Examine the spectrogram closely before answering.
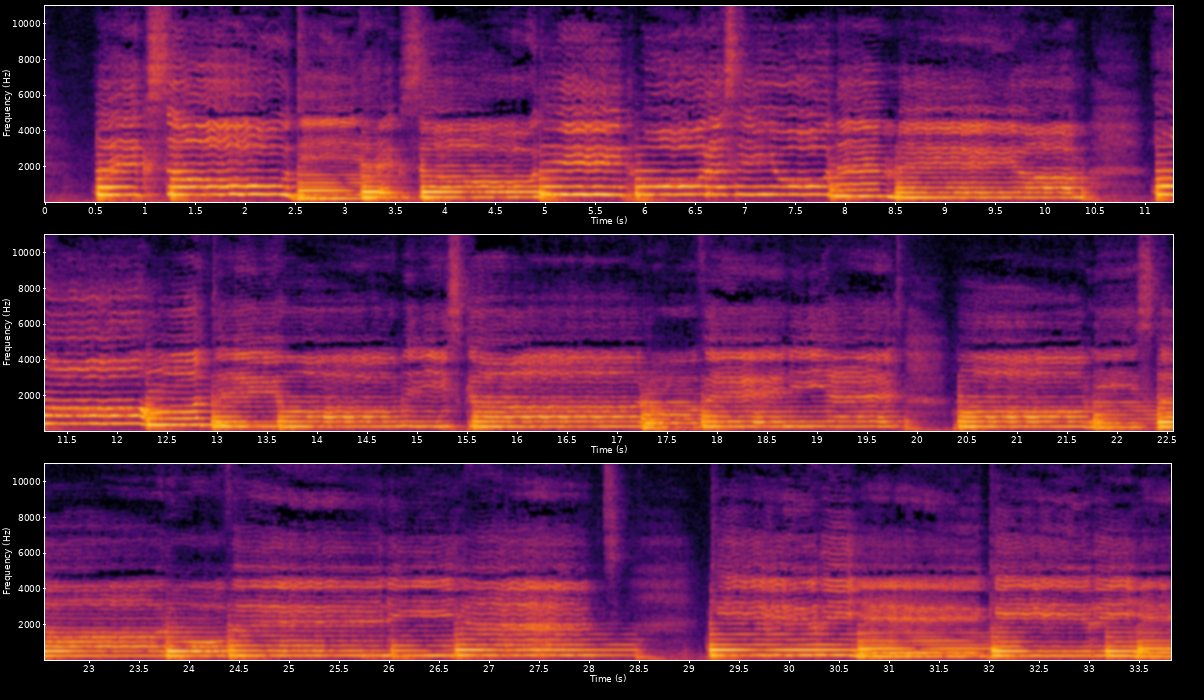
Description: Kyrie alto

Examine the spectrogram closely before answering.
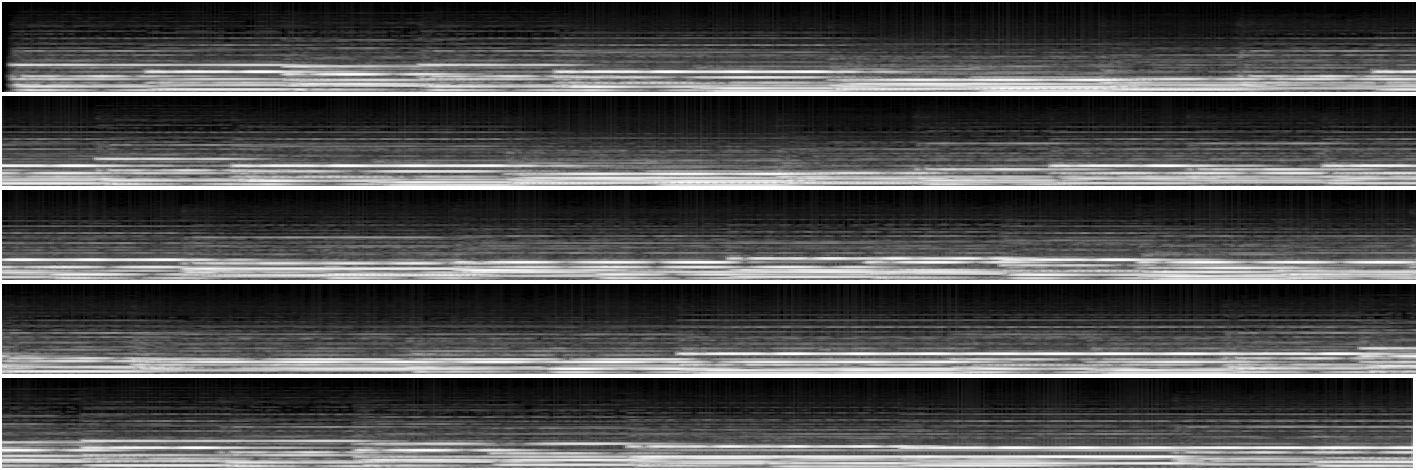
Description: Sanctus Quadragesimae Organ

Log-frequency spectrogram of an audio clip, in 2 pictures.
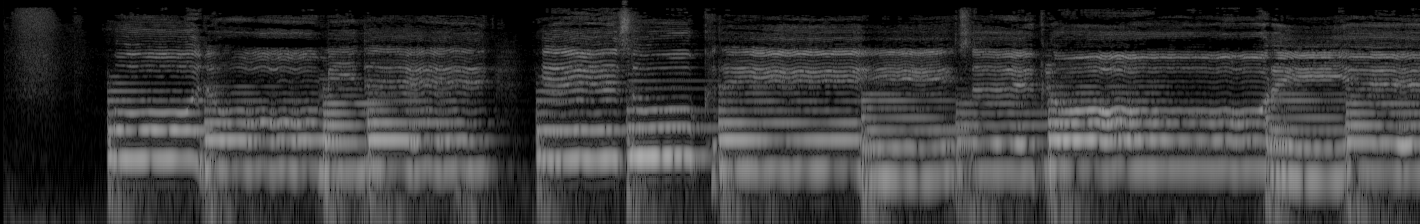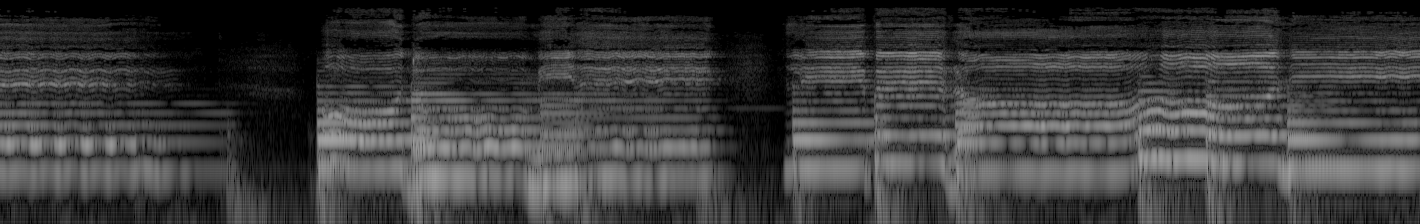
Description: Offertoire Alto

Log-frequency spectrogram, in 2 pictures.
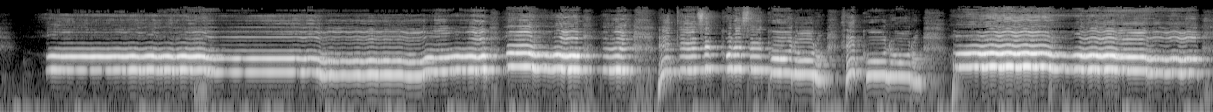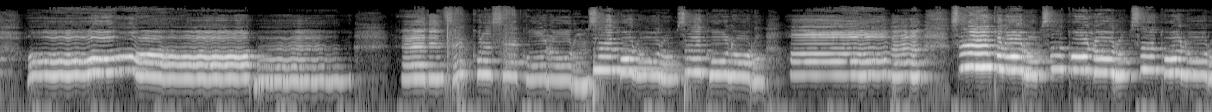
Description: et in saecula voix

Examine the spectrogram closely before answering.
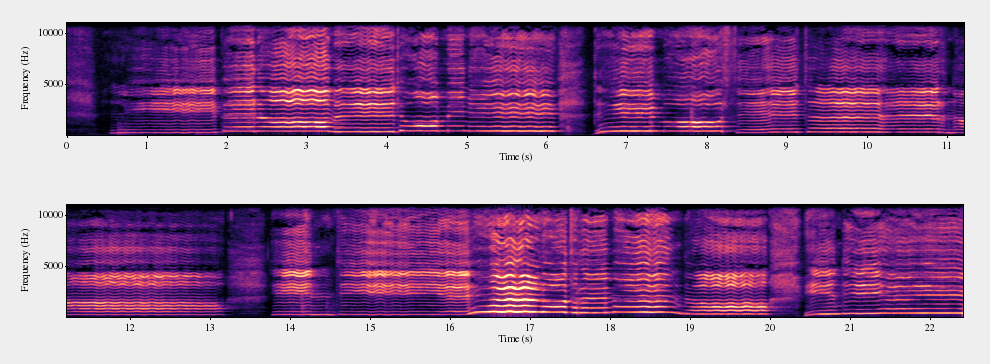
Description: Libera me unisson voix alto

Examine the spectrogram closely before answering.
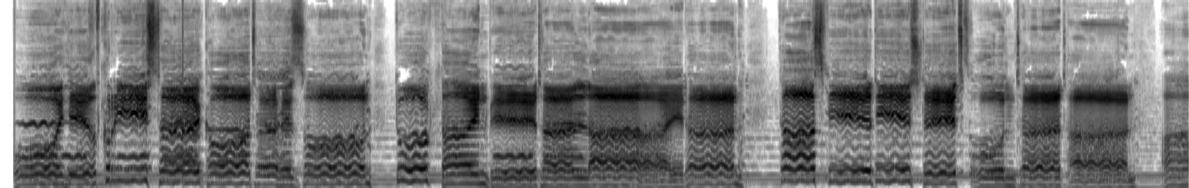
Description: O hilf Christe Bass

